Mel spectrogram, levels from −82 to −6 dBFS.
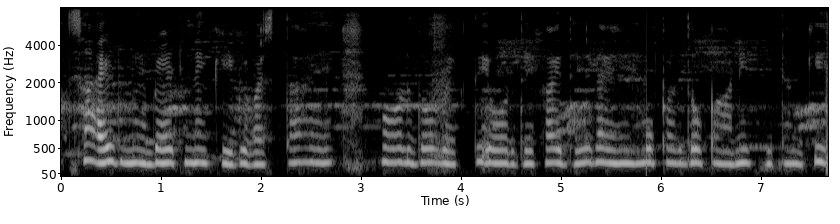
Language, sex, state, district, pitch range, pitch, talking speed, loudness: Hindi, female, Maharashtra, Nagpur, 230-245 Hz, 240 Hz, 150 wpm, -38 LUFS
